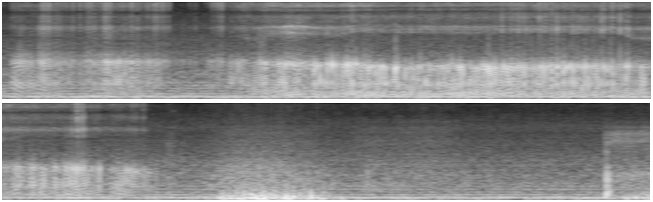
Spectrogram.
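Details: Self-recorded person snoring very loudly while asleep and drooling: loud, rough, rattling snoring over several seconds, with a deeper snorting burst partway through.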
